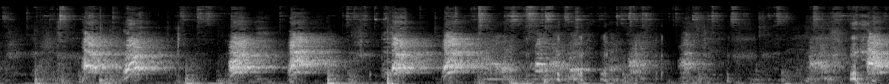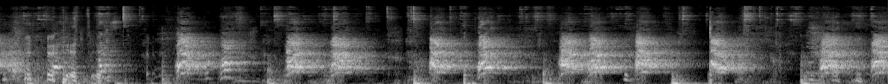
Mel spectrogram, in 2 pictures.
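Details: Welsh Terrier playing an energetic ball game, barking in loud, clipped bursts grouped two or three at a time, recurring through the recording; a person's voice is faintly heard among the barks.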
